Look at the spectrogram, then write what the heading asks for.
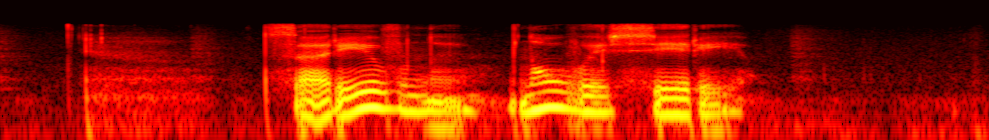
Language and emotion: Russian, sad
